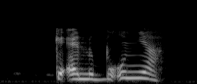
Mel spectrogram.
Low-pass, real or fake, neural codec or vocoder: 5.4 kHz; fake; codec, 44.1 kHz, 7.8 kbps, Pupu-Codec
